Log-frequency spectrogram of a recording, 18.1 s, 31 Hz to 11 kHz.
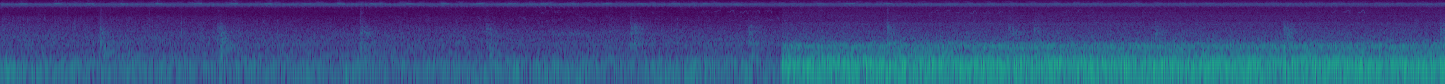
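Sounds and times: loud low rumble: 9.8 - 18.0
low background rumble: 9.8 - 18.0.

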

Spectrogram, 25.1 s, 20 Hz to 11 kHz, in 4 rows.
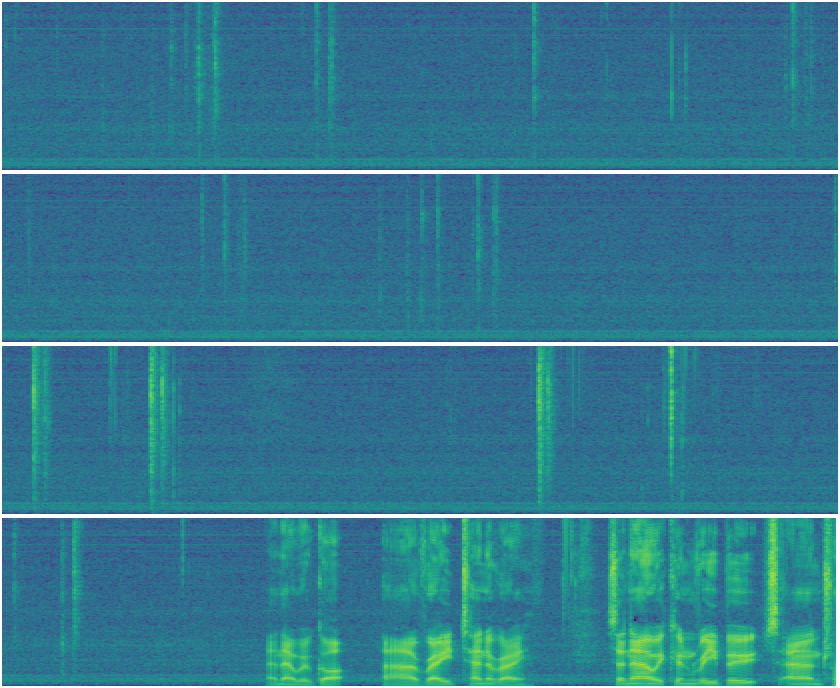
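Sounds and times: steady hum: 0.0 - 25.0.

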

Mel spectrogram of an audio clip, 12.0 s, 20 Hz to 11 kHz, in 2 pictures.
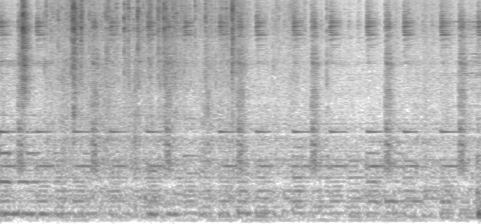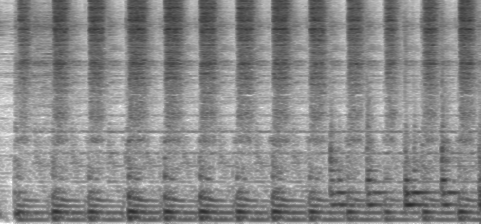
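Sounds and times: keyboard house rhythm: 0.0 - 12.0.

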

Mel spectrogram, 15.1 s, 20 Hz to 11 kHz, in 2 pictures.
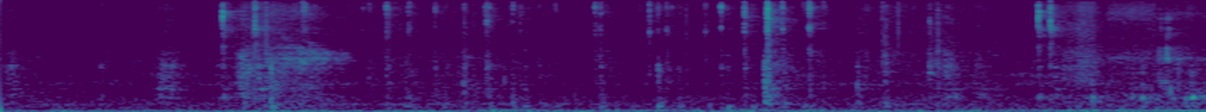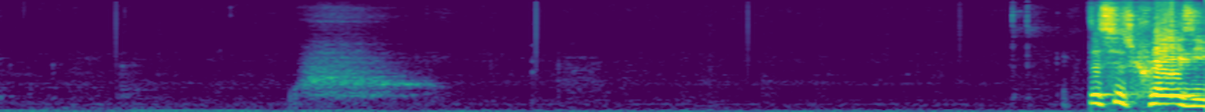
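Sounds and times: low hum: 0.0 - 14.4
small clicks: 1.4 - 8.4, 13.5 - 14.3
breathy exhale: 9.3 - 10.4.

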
